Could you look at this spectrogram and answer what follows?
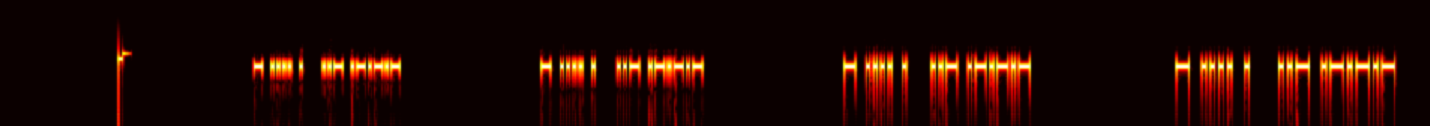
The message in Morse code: THE U. THE U. THE U. THE U.

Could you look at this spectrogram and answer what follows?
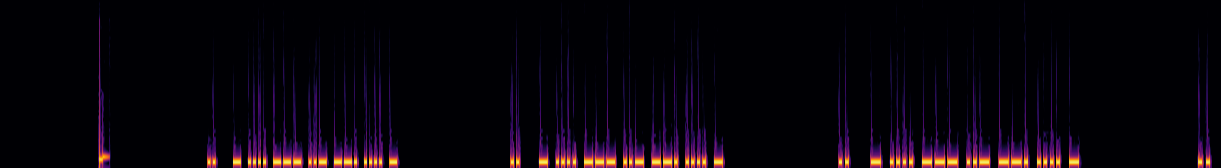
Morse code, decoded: I THOUGHT I THOUGHT I THOUGHT I

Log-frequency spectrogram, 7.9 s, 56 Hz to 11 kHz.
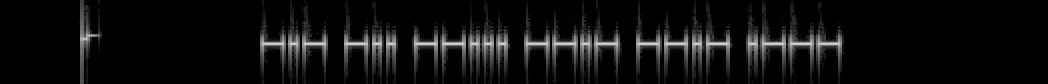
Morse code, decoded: KD7QQJ

